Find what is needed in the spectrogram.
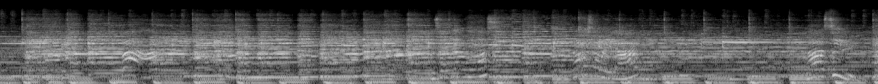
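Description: Live dance band playing upbeat music: a steady bass beat at about two pulses a second under electronic keyboard chords and a wavering melody line.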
